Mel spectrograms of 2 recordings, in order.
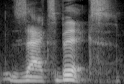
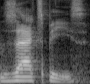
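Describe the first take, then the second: First: The name ends with a 'bix' sound. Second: The name ends with a 'bees' sound. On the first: The speaker calls it wrong. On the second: The speaker calls it right.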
